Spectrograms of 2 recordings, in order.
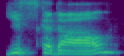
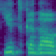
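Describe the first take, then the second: First: The word has an s sound after 'Yi'. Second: The word has a t sound after 'Yi'. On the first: The speaker thinks they are speaking Yiddish. "if you think that you're speaking Yiddish" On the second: The speaker thinks they are speaking Hebrew. "if you're speaking Hebrew"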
